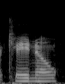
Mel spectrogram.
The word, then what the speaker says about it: Cano: K no. Like kangaroo, yeah, Kano.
